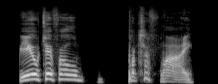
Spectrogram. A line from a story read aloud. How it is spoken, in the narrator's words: Cosmo slurred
